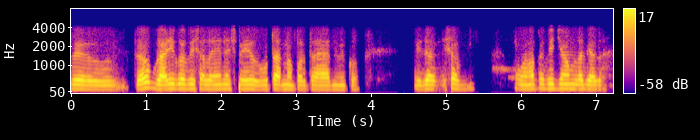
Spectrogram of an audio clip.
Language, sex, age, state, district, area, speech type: Hindi, male, 30-45, Bihar, Begusarai, rural, conversation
